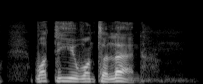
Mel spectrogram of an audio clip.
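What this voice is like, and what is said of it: Imitated heavy Polish accent. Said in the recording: “in his very Polish accent”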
